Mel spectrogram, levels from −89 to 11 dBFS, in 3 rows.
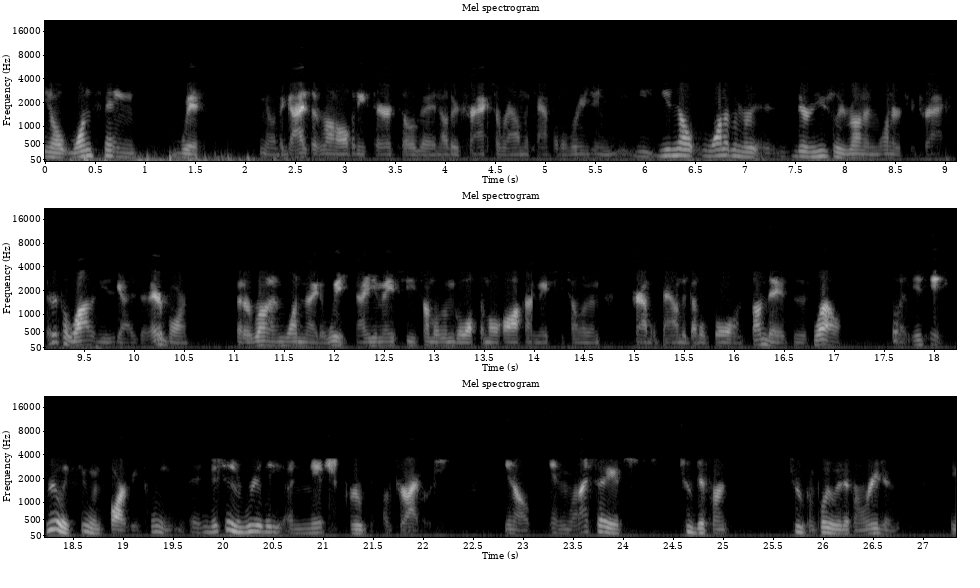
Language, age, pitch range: English, 20-39, 95-135 Hz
